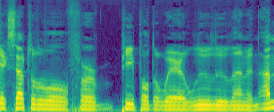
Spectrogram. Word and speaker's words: Lululemon: does sit like that when you spell it Lululemon but it looks like Lew LeMond or something like that but they call it Lululemon or yeah that's the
